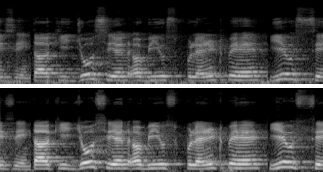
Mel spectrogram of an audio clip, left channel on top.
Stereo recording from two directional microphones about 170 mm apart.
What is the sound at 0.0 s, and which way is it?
A man's voice, 20° right (ahead or behind).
